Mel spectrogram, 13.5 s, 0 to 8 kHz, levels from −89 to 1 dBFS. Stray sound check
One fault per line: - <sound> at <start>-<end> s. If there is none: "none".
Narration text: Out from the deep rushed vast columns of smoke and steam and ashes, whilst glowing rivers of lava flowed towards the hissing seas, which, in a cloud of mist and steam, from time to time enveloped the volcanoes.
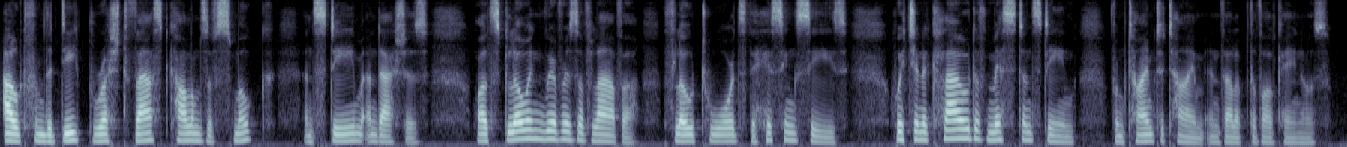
none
